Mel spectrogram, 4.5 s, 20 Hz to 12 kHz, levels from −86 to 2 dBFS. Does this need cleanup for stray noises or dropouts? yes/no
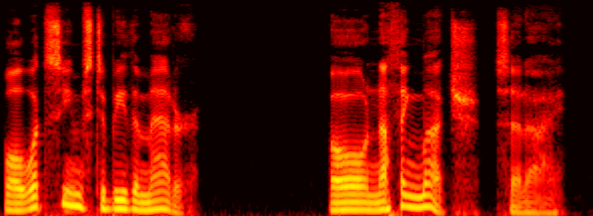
no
